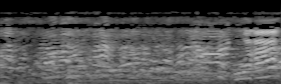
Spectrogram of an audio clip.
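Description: A group of children's voices chattering and calling out over one another while playing.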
